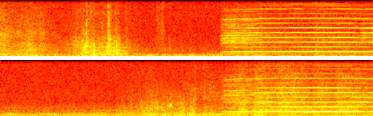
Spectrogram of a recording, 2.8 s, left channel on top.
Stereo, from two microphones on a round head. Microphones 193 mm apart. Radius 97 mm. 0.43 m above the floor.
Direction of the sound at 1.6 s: 55° left (ahead or behind).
